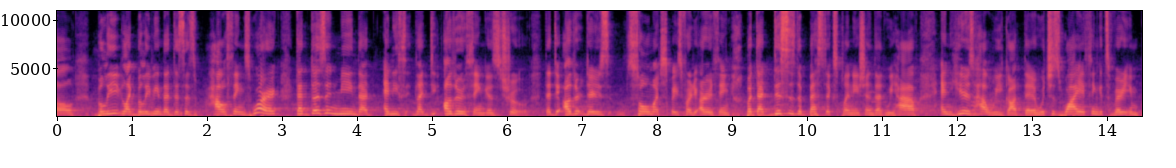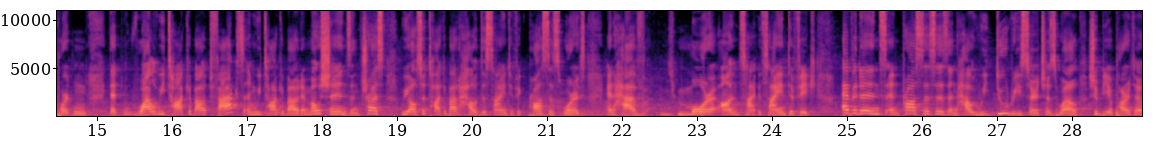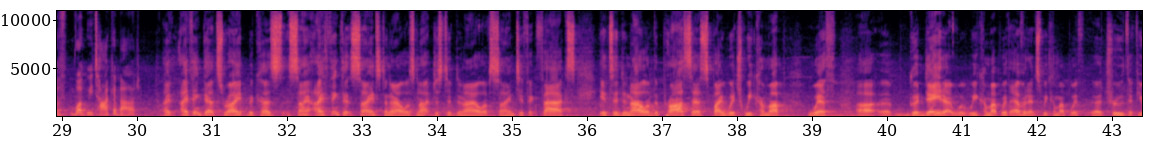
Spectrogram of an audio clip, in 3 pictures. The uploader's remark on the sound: In a show recorded before a live audience at the Seattle AAAS meeting, and co-presented with the BBC World Service.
